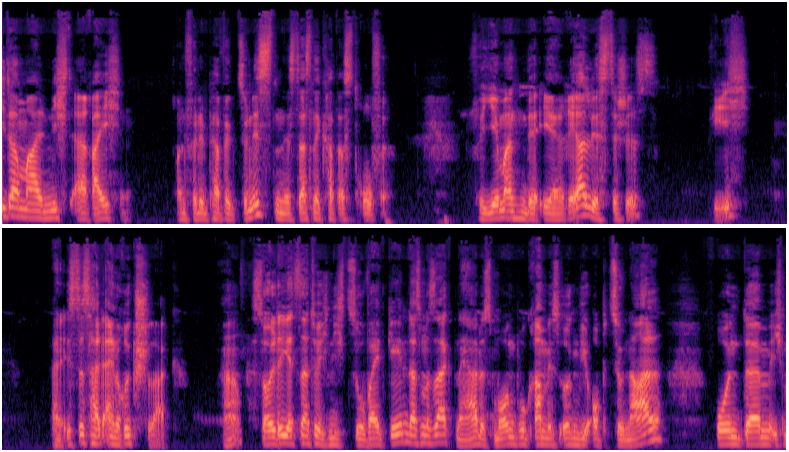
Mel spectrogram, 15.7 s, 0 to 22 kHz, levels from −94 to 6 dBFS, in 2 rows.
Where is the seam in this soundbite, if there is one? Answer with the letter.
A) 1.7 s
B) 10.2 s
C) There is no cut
B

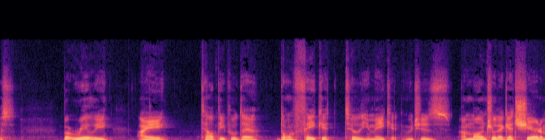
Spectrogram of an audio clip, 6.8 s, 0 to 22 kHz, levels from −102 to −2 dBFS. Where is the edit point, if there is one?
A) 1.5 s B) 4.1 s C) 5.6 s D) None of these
C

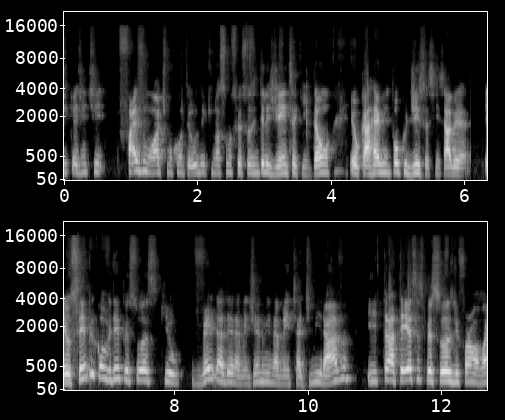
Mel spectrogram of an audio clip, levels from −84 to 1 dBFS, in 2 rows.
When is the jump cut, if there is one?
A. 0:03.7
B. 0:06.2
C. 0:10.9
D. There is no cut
B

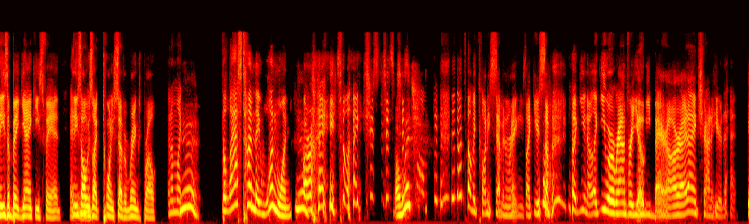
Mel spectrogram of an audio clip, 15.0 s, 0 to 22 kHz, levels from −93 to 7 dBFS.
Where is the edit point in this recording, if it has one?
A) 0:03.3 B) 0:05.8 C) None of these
B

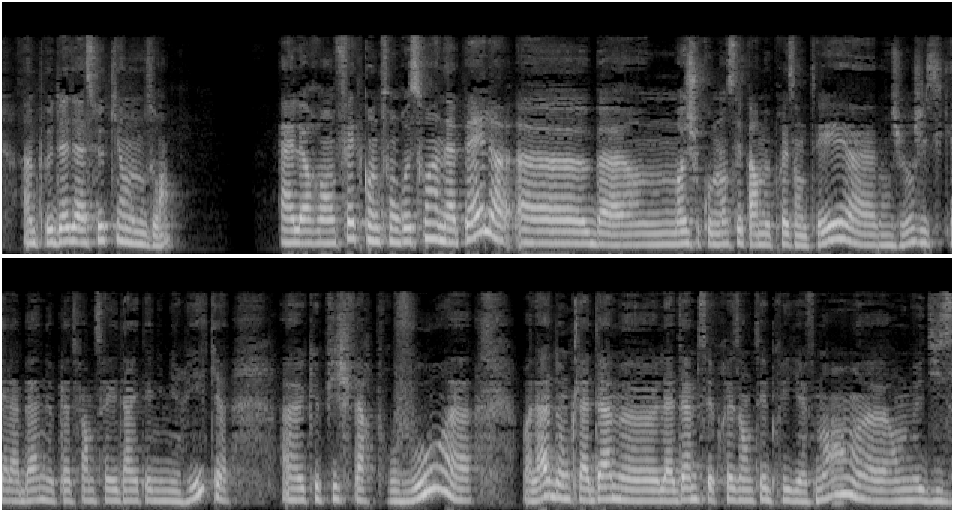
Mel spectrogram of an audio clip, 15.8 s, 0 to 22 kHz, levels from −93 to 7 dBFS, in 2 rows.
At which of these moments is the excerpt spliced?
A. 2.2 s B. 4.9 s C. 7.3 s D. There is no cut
D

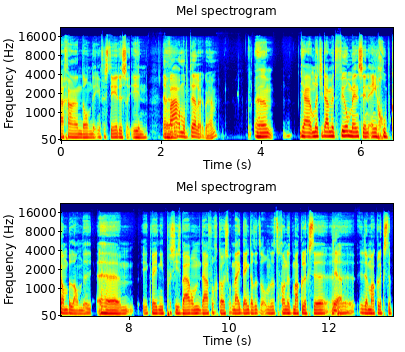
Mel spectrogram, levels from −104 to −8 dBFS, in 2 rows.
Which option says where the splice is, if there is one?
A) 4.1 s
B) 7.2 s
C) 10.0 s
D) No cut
B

